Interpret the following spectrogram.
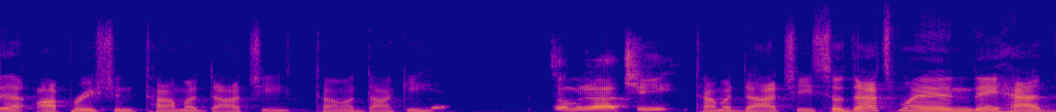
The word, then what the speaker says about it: Tomodachi: Tamadachi.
